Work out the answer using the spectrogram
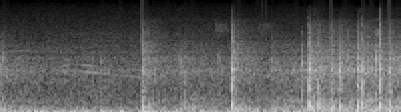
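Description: Aerial fireworks going off: two separate bangs in the first half, then from about three seconds in a rapid string of sharp cracks as a shell of crackling white stars bursts overhead.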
